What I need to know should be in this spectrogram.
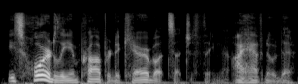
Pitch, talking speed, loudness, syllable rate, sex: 95 Hz, 260 wpm, -21 LUFS, 6.5 syllables/s, male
